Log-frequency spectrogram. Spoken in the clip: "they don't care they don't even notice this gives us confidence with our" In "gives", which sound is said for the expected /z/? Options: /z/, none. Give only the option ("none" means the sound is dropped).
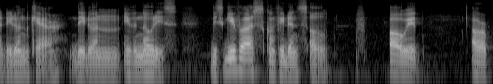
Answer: none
